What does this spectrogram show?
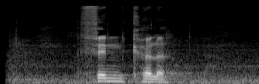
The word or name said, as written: Finn Koelle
